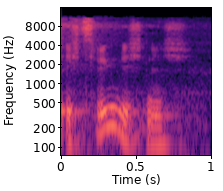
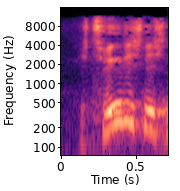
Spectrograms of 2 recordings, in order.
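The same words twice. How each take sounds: First: Dropped to a soft, almost private aside. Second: Same words again, louder and firmer, leaning on zwing; louder restatement. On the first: Preacher telling the sinner gently he won't force him, softly. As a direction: let it fall away softly. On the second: Preacher insisting to the congregation that God forces no one, firmly. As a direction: come back firmly on zwing. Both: Real, not acted.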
